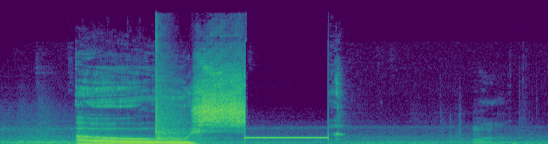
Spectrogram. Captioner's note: beep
